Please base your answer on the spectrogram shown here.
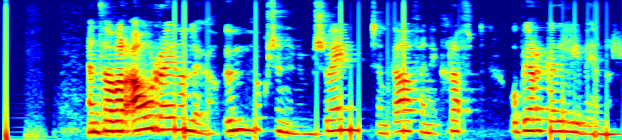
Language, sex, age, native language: Icelandic, female, 30-39, Icelandic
